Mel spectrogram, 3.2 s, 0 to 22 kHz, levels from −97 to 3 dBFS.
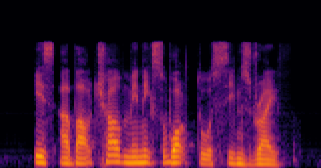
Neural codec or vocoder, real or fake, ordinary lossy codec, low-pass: codec, 16 kHz, 2 kbps, X-Codec, HuBERT features, trained on LibriSpeech; fake; none; none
